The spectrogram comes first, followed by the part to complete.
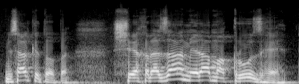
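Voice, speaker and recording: Male seminary teacher, lively rising and falling pitch, slightly high voice, asks and answers his own questions. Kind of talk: classroom lecture on Islamic law.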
